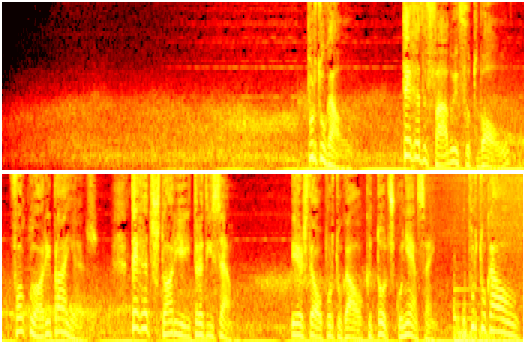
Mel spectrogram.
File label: portuguese movie trailers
